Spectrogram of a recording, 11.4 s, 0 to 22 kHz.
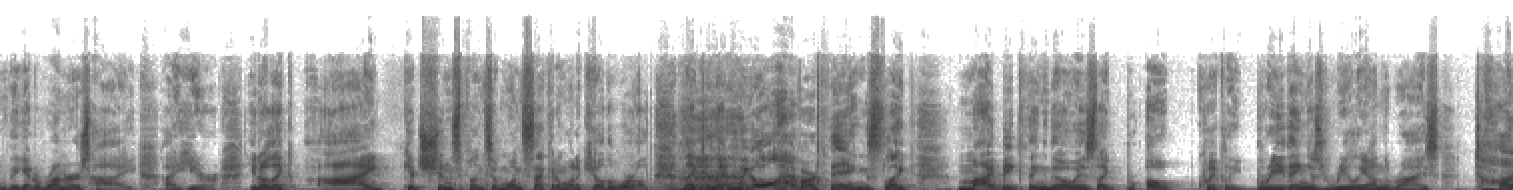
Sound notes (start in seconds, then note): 5.1 group laughs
